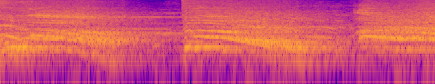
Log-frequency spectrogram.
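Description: A man's voice over the PA making repeated falling whoops, about two a second. Music comes in with a held tone near the end.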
